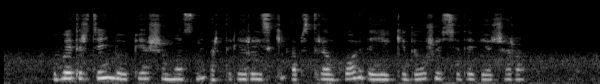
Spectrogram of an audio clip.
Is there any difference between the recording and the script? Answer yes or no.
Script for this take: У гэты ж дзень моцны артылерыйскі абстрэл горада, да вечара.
yes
